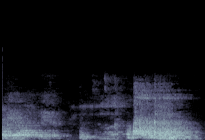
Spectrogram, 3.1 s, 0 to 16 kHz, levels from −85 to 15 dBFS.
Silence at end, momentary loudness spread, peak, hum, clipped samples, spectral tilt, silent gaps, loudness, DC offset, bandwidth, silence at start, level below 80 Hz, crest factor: 0.05 s; 18 LU; -2 dBFS; none; under 0.1%; -5.5 dB/octave; none; -15 LUFS; under 0.1%; 7.6 kHz; 0.05 s; -60 dBFS; 16 dB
